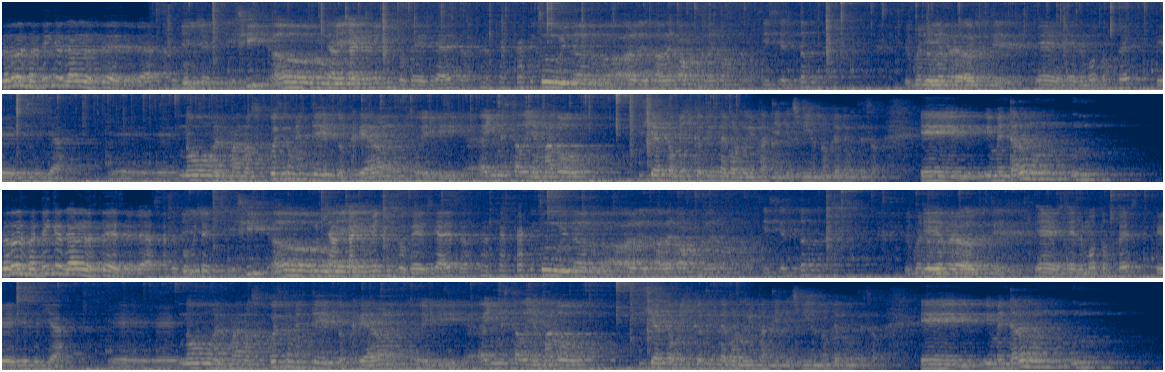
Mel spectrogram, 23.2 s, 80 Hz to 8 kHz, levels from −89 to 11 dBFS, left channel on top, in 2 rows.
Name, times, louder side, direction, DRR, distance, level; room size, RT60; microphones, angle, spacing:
voice 1, 0.0-2.1 3.1-5.3 8.8-8.9 9.2-9.8 10.3-12.3 12.7-13.4, right 2 dB, 55° right, 6 dB, 1.1 m, -34 dB
sound 1, 1.5-19.0, left 1 dB, 80° left, 1.1 m, -36 dB
voice 2, 1.8-3.6 5.4-8.4 8.7-10.3 13.3-17.4 17.9-22.5, left 1 dB, 20° left, -3 dB, 1.6 m, -36 dB
28.5 x 10.5 x 2.4 m, 1.5 s
head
